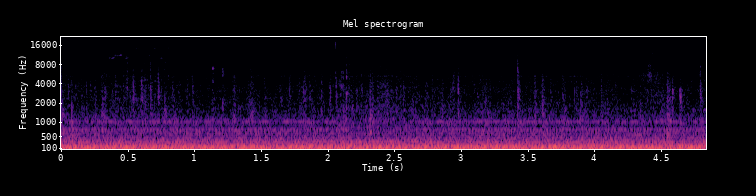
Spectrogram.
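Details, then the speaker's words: 2004 Honda Pilot idling after replacing Bank 1 Sensor 1 oxygen sensor (P0132) and clearing codes: steady, even low rumble, no stumble or misfire; rough idle and random misfires gone. "it seems to be running fine I'm just going to do a other ignition off so that the BTM would be clear okay I think it's idling better now no rough idle so I'll drive it around and see"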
